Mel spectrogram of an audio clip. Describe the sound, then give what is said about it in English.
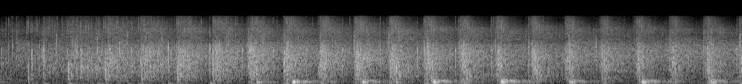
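An audience rehearsing for a song claps hands together in a steady, rhythmic beat, loud, with dense applause filling the space between the synchronized claps. “stop clapping your hands and stop saying yeah”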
